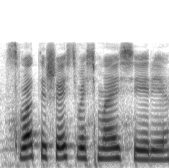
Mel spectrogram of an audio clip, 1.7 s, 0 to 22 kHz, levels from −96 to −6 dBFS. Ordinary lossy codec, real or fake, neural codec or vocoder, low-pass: none; real; none; none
